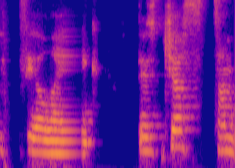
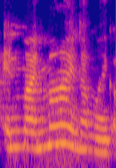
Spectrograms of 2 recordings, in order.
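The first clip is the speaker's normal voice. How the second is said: normal talking voice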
